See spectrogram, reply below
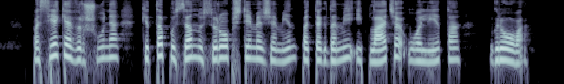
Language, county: Lithuanian, Kaunas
